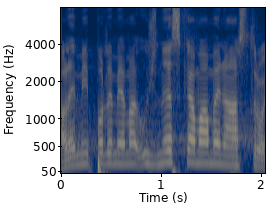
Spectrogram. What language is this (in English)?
Czech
